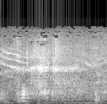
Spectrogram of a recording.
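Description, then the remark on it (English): A person lets out a long, wavering, drawn-out moo in imitation of a cow, loud, filling the whole moment with no other talking. “Somebody said, moo.”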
